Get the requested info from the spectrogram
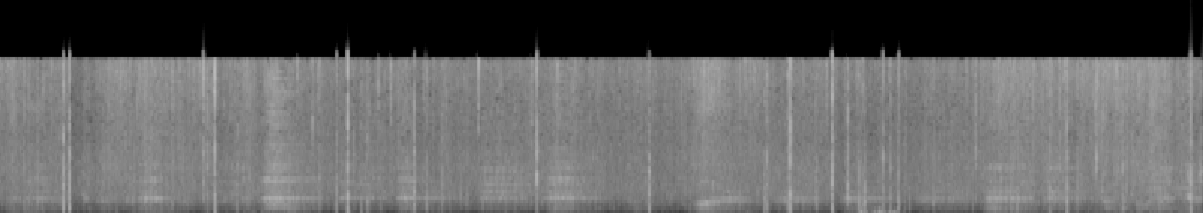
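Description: Footsteps on a rocky mountain trail: shoes clicking and scuffing irregularly on stone and dry leaves over a steady hiss, with a low thump about nine seconds in.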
